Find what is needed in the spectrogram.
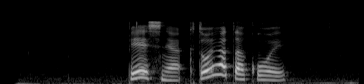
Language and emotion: Russian, positive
